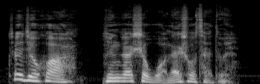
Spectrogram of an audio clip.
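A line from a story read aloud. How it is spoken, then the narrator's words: Indifferent, flat. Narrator (Chinese): 龙宇淡淡的说道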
